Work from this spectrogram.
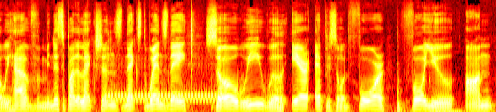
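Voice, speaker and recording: A man's voice: mid-range voice, noisy background. A man hosts a live radio phone-in in an informal, chatty way. He often repeats a phrase before moving on, with a mid-range voice. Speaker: radio show host. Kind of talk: live radio hosting, taking phone-in calls. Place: radio studio.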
